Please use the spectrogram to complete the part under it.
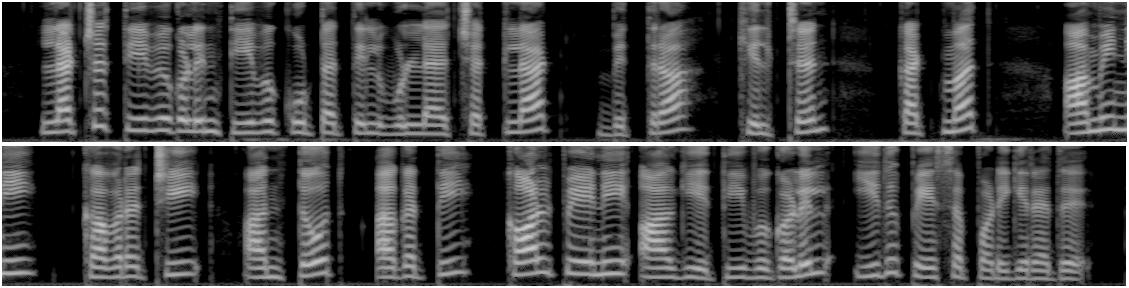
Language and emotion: Tamil, neutral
